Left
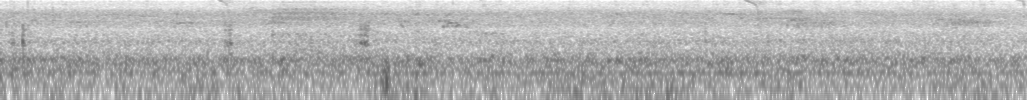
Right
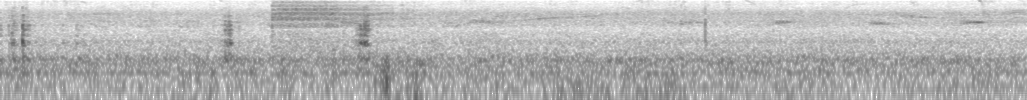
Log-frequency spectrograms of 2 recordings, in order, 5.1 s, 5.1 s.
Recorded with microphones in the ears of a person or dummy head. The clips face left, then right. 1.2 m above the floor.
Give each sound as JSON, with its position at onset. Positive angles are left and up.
{"t": 1.4, "sound": "a hiss", "side_deg": -40}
